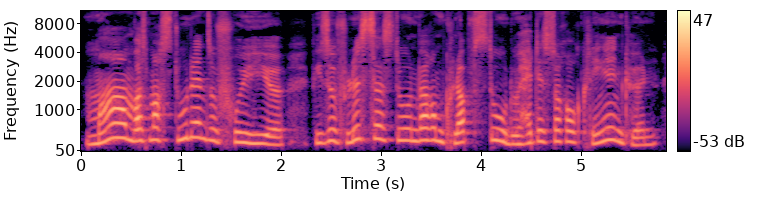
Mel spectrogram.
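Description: A woman voicing an excitable, cheerful young boy who talks brightly and eagerly in a storybook reading. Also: on the high side, normal speed, lightly acted. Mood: excited.

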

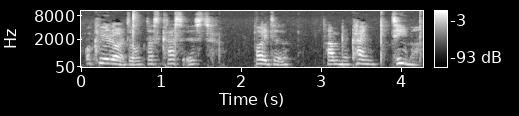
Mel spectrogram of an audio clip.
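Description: A woman's voice: mid-range voice, fairly even intonation, a little slow, a little mellow, a little hiss or hum. A teenage girl co-hosting a podcast, chatting casually and keeping her friend on track between laughs. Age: teens. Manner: bossy, laughing, keeps the show on track. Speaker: podcast co-host. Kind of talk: casual chat.

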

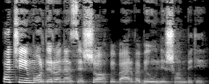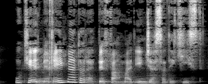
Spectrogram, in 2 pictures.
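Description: A woman's voice: mid-range voice, lively intonation, natural voice. Lady putting on a laughing shepherd, blunt and mocking, storybook tale. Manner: scoffing, amused, blunt.

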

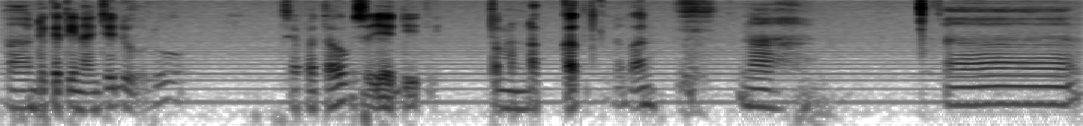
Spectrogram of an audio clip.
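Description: A young man tells a story from his own life in a loose, chatty way, full of slang and jokes at his own expense. His low, gravelly voice stays at an ordinary middle pitch, and a faint hiss sits under the recording. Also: poor audio. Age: young adult. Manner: chatty, slangy, self-mocking. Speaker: student telling a personal story. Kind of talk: casual storytelling.

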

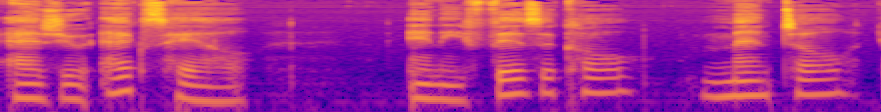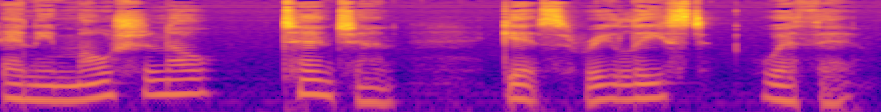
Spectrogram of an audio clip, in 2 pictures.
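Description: Very slow, soft-spoken meditation guide woman. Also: low-pitched, no echo. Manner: soft, slow, partly whispered delivery.

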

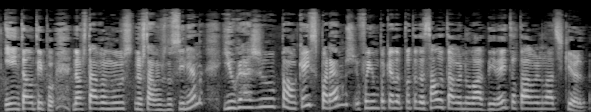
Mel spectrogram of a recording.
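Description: A young male host with a European Portuguese accent tells an animated, crude comic story, letting out loud cries when retelling scenes. His voice sits noticeably high, and he rushes along at a rapid pace.

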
